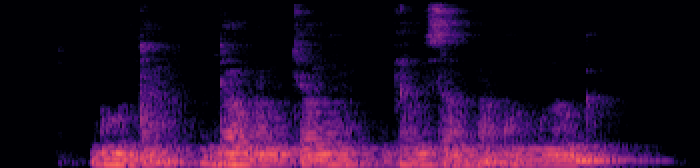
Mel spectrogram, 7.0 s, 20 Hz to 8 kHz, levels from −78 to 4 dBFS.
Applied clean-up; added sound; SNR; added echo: none; none; none; reverberation time 1.2 s.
